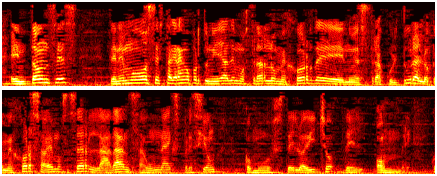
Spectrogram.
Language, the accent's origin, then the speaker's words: Spanish; Lima, Peru; born there; soy nacido en Lima, mis padres son piuranos de la región norteña del Perú, una región que también limita con el Ecuador.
